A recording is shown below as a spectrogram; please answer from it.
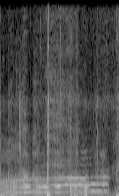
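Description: Hens in a backyard flock cluck and murmur in a close, steady run of short calls, with soft taps of pecking on a chipboard surface underneath.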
